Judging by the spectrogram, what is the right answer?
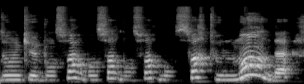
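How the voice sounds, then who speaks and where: A woman speaks in a bright, sharp tone at a fairly slow pace with very wide pitch swings. The background is quiet. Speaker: YouTube live streamer. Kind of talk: casual live chat with viewers. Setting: live stream with chat. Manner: animated, chatty. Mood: relaxed, playful. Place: home room. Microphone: webcam.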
